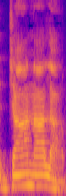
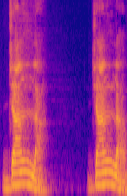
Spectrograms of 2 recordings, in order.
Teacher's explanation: মধ্যের আ স্বরধ্বনিটা লোপ হয়ে যায় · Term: মধ্য স্বরলোপের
